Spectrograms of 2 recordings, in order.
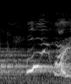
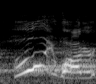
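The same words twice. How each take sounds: First: Even higher, laughing as the question repeats; stunned and amused, push it up; laughing disbelief. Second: Higher, louder disbelieving question; can't believe what you're seeing; incredulous. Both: Retold or imitated. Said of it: "I'm like".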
